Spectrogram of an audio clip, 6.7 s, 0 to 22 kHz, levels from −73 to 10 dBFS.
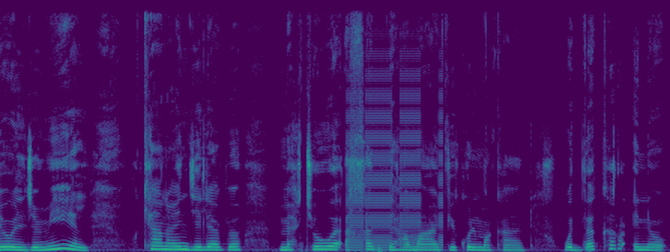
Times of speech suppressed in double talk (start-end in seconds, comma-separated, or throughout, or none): none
